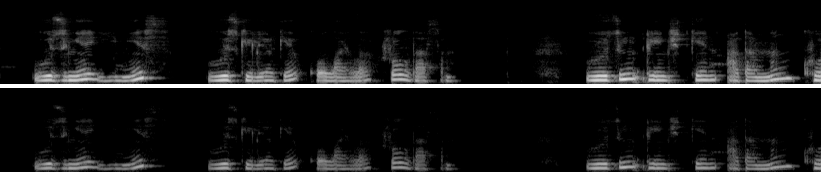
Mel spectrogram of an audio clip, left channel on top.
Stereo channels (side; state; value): right; quieter; 12.0 dB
